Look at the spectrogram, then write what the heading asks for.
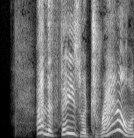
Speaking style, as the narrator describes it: exclaimed Michael

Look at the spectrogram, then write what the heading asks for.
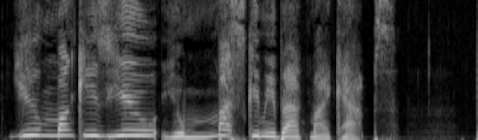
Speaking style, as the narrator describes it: He stamped both his feet and shouted

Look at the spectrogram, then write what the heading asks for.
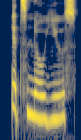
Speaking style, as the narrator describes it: sighed

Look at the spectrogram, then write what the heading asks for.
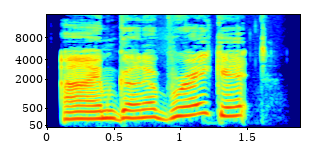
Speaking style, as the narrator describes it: taunts

